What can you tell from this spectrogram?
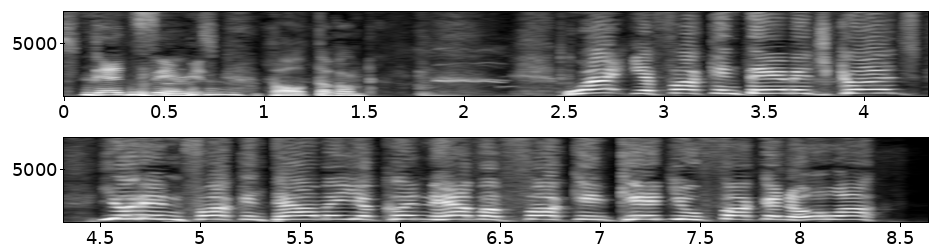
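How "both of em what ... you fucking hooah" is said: angry put-on New Jersey mobster voice, higher. Acting out a Sopranos scene, ranting at the girlfriend: Christopher Moltisanti voice. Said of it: "I sound like Christopher Moltisanti".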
